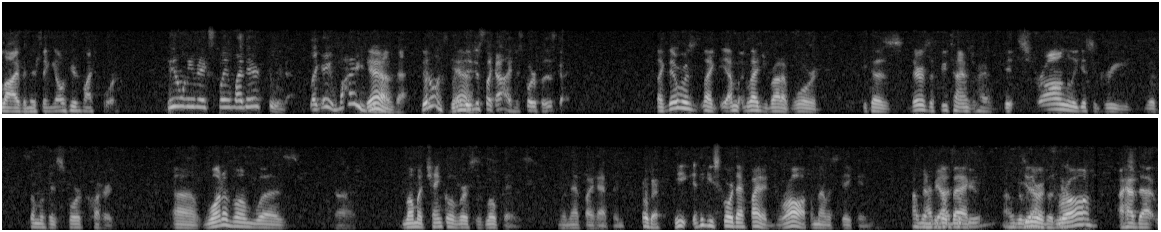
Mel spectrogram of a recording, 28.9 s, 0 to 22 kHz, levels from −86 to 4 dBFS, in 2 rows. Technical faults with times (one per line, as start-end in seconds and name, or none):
0.00-28.91 noise suppressor artifacts
0.25-7.07 speech cut by the noise suppressor
8.19-17.01 speech cut by the noise suppressor
17.98-25.29 speech cut by the noise suppressor
27.93-28.17 short concealed packet loss
27.97-28.11 lost packet rebuilt from error correction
